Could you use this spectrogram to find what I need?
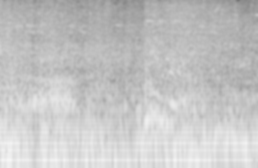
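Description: Ice shatters with a crackling burst.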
